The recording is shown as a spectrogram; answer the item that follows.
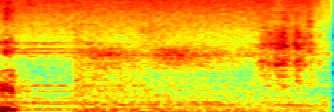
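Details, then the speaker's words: A pet dog snoring faintly in the background of a live online game session: a short low snort, then a steady low rumbling breath over quiet room noise. "I have no idea who's making that sound. Oh, that's my That's my dog snoring. Sorry."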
